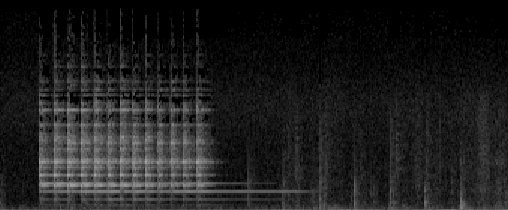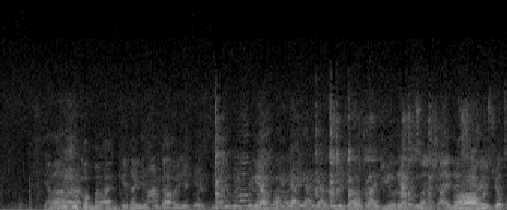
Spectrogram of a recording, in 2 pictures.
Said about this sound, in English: Back in the kitchen, she hummed as she went about her chores, and as the sun stood high, she stepped out the door and rang the dinner bell.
